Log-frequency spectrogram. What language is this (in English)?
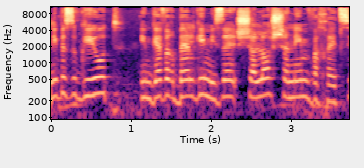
Hebrew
